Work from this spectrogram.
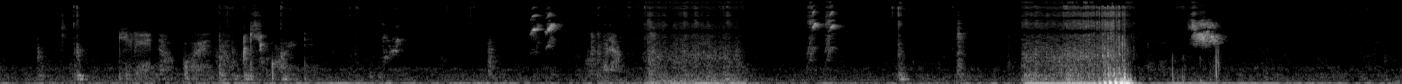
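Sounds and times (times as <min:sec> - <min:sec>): small birds chirping: 0:02.4 - 0:04.2, 0:05.2 - 0:06.3, 0:08.1 - 0:08.5, 0:10.2 - 0:12.4
loud rushing noise: 0:10.2 - 0:11.4
rustling: 0:10.2 - 0:11.4.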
